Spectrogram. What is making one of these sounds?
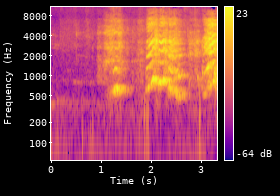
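A young man laughs cheerfully close by.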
